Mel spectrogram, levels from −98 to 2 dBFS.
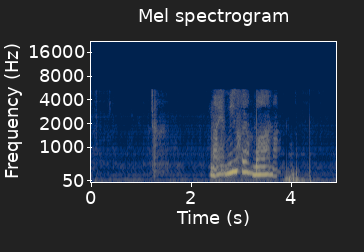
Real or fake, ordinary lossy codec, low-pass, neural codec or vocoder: fake; MP3, 32 kbps; 5.4 kHz; codec, 16 kHz in and 24 kHz out, 0.6 kbps, FireRedTTS-2 codec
